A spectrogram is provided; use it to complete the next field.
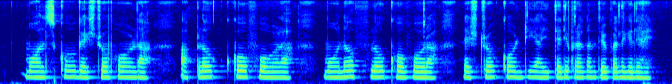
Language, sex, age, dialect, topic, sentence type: Marathi, male, 18-24, Standard Marathi, agriculture, statement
